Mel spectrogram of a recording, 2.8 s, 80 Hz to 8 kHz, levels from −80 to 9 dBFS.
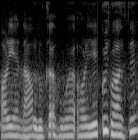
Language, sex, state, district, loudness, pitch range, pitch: Hindi, female, Jharkhand, Jamtara, -20 LUFS, 175-200 Hz, 180 Hz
